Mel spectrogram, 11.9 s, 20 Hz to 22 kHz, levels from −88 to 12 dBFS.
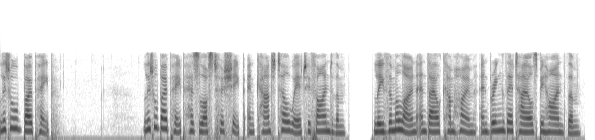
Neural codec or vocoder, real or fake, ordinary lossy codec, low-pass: none; real; MP3, 48 kbps; 5.4 kHz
